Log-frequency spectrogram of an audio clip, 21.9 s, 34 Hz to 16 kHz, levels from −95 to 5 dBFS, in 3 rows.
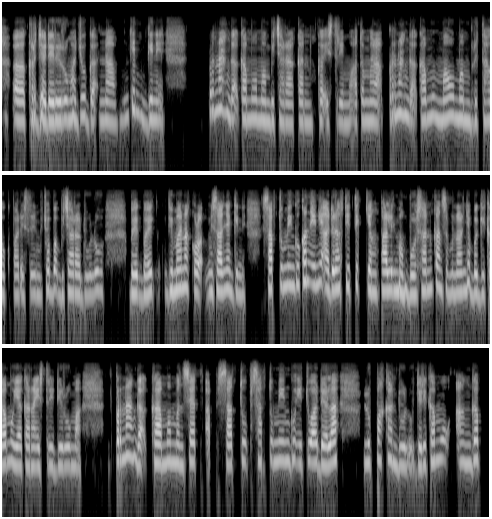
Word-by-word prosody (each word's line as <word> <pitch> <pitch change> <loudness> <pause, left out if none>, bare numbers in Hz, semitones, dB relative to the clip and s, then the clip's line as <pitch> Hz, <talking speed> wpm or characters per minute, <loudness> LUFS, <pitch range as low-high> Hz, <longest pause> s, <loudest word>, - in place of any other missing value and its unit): e 225 - +4
kerja 245 0 +2
dari 215 0 +4
rumah 225 +2 -1
juga. 225 -1 -4
Nah, 210 -2 -3
mungkin 245 +3 -6
gini, 220 +1 -1 0.7
pernah 305 +3 -1
nggak 265 -7 -1
kamu 230 0 -3
membicarakan 205 -2 -1
ke 220 - -2
istrimu, 200 -1 -3
atau 215 +2 -6
ma 215 -1 -2
pernah 270 +3 -3
nggak - - -6
kamu 225 +3 -4
mau 230 +1 -2
memberitahu 215 -2 -5
kepada 205 0 -5
istrimu, 205 0 -7
coba 245 +1 -2
bicara 215 +1 +3
dulu, 205 +4 -6 0.4
baik-baik, 215 0 +2 0.2
gimana 250 +4 +3
kalau 235 -4 +1
misalnya 235 +2 +5
gini, 220 -3 -4 0.2
Sabtu 255 +2 +3
Minggu 290 +1 0
kan 330 +2 +4
ini 300 0 +4
adalah 255 -2 +5
titik 280 +1 -2
yang 225 -3 +2
paling 240 +1 +4
membosankan 240 +4 +1
sebenarnya 225 0 0
bagi 210 -1 -2
kamu 240 +3 +1
ya 220 - -2
karena 220 -1 +2
istri 220 0 -4
di 220 - -1
rumah. 220 - -4 0.4
Pernah 290 +3 +3
nggak 230 -7 +3
kamu 245 +1 +4
men-setup, 250 +1 +1
satu 240 +2 +1
Sabtu 260 +1 -2
Minggu 265 0 -3
itu 250 +2 +2
adalah, 240 0 +5 0.4
lupakan 270 +2 -3
dulu. 220 -1 -6
Jadi 220 +1 0
kamu 260 +4 -2 0.2
anggap, 255 +2 -1
230 Hz, 170 wpm, -24 LUFS, 215-255 Hz, 0.7 s, misalnya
